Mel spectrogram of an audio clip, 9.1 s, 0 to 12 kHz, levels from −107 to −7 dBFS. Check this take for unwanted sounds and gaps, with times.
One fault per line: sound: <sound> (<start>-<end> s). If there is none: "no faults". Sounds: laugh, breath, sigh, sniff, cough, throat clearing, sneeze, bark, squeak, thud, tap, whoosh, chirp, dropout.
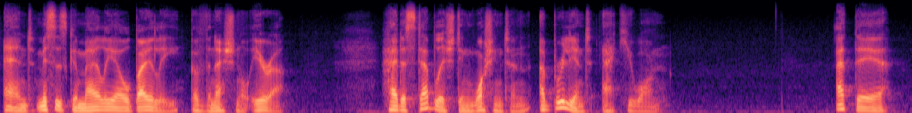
no faults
